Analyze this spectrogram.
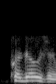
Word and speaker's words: Prigozhin: But anyway, that plane crash in Russia, which I'll try to say his name, Yevgeny Prigozhin or something? Prigozhin, right.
